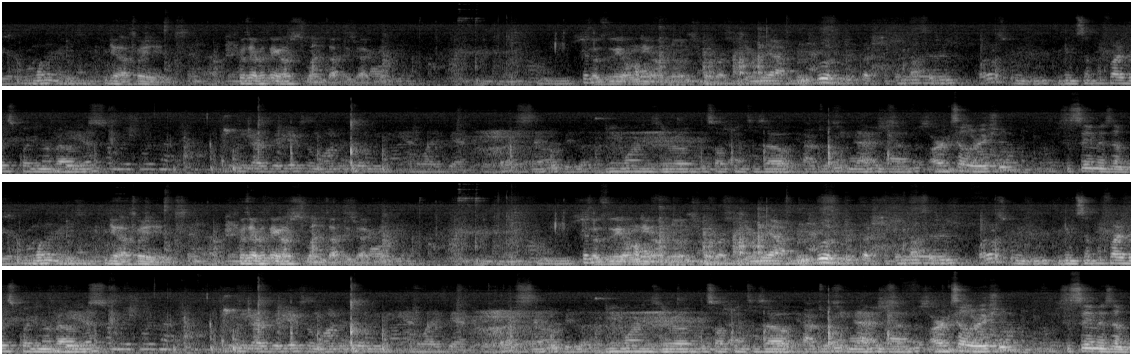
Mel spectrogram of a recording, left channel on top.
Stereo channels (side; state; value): left; quieter; 7.2 dB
